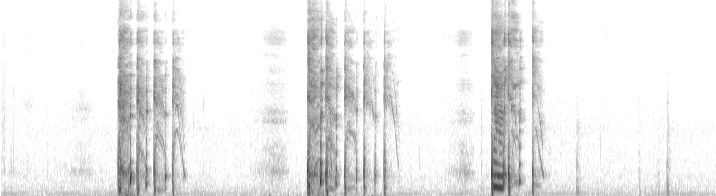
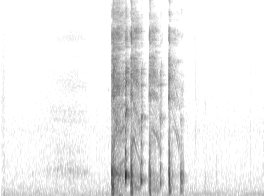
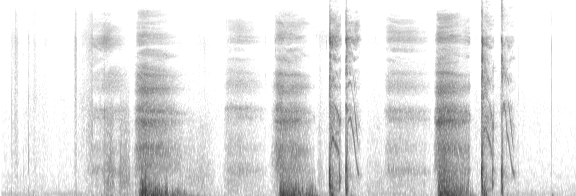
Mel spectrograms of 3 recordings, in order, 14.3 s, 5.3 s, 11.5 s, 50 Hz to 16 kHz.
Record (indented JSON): {
  "three_cough_length": "14.3 s",
  "three_cough_amplitude": 4070,
  "three_cough_signal_mean_std_ratio": 0.26,
  "cough_length": "5.3 s",
  "cough_amplitude": 9186,
  "cough_signal_mean_std_ratio": 0.18,
  "exhalation_length": "11.5 s",
  "exhalation_amplitude": 4898,
  "exhalation_signal_mean_std_ratio": 0.38,
  "survey_phase": "beta (2021-08-13 to 2022-03-07)",
  "age": "45-64",
  "gender": "Female",
  "wearing_mask": "No",
  "symptom_cough_any": true,
  "symptom_new_continuous_cough": true,
  "symptom_runny_or_blocked_nose": true,
  "symptom_shortness_of_breath": true,
  "symptom_sore_throat": true,
  "symptom_abdominal_pain": true,
  "symptom_diarrhoea": true,
  "symptom_fatigue": true,
  "symptom_fever_high_temperature": true,
  "symptom_headache": true,
  "symptom_change_to_sense_of_smell_or_taste": true,
  "symptom_loss_of_taste": true,
  "smoker_status": "Never smoked",
  "respiratory_condition_asthma": false,
  "respiratory_condition_other": false,
  "recruitment_source": "Test and Trace",
  "submission_delay": "3 days",
  "covid_test_result": "Positive",
  "covid_test_method": "LFT"
}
